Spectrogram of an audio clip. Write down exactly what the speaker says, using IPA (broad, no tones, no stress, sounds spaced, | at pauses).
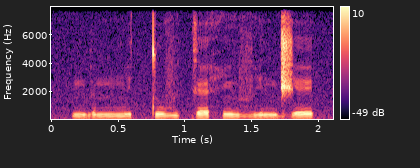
m b e mː i tː u v i k ɛ h ĩ v i n d͡ʒ e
